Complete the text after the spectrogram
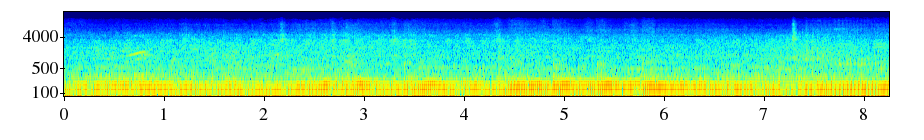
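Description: A modified car's exhaust burbles loudly as it rolls by.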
